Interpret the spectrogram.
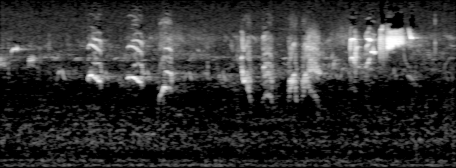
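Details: Singing song thrush delivering a varied run of short whistled and scratchy notes, some swooping, ending in a cluster of louder high, sharp notes.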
